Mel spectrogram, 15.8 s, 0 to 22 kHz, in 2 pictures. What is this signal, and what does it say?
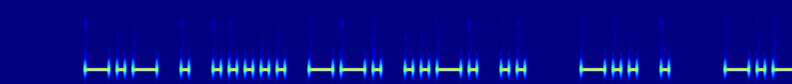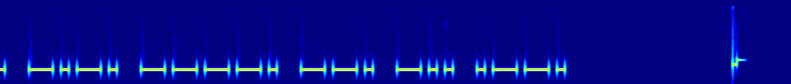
Morse code, heard as a keyed tone, about 15 wpm, 700 Hz. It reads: KE5GFI DE KC9GDP
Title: USA Callsign DE Callsign 15wpm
